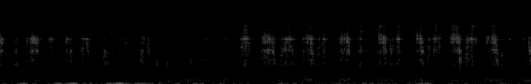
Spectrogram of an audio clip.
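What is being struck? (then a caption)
Wax-coated scratch art paper scraped with a wooden stylus. A wooden stylus scratches a tree trunk into a black wax-coated scratch art paper page in a spiral pad. It makes a steady run of quick, bright rasping strokes with a high, hissy edge, each stroke separate in the loudness, at a brisk but uneven pace.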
